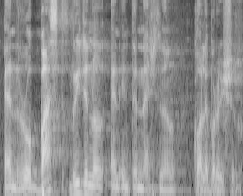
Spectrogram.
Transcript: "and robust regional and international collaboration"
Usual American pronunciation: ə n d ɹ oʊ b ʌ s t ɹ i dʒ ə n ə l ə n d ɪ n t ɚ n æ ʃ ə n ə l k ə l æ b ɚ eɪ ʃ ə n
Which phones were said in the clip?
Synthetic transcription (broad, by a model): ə n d ɹ oʊ b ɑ s t ɹ i dʒ ə n ə l ə n d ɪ n t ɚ n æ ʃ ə n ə l k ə l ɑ b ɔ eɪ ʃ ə n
